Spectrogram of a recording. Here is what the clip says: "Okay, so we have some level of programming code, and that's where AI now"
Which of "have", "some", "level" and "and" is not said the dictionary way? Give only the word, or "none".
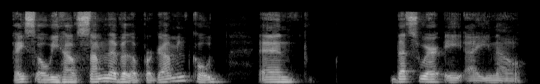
none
